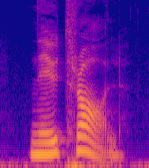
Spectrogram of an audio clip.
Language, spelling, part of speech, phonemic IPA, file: Swedish, neutral, adjective, /neːɵˈtrɑːl/, Sv-neutral.ogg
- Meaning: 1. neutral 2. intransitive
